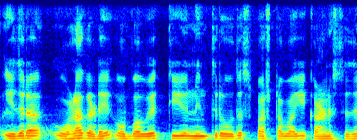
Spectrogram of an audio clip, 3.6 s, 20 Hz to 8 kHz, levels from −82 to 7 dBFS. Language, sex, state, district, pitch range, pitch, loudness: Kannada, male, Karnataka, Koppal, 130-145 Hz, 135 Hz, -15 LUFS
